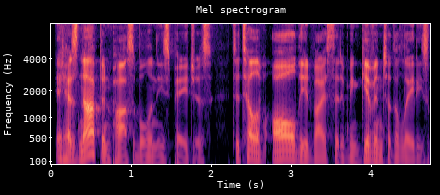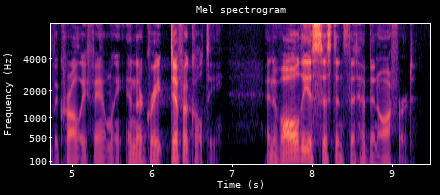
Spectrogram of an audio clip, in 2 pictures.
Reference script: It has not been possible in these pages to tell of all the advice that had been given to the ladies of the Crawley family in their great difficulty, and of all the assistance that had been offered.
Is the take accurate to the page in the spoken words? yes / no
yes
